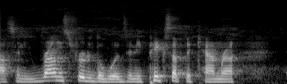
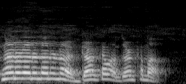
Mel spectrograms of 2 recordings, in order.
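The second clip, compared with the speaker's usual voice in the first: mock panic; 8 semitones higher, faster than usual. [name] panics, stops him.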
